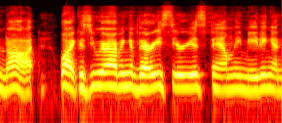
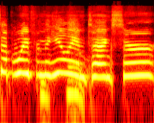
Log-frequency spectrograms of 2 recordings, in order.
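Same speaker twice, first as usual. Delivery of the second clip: put-on very high, childlike little-kid voice; 12 semitones higher than usual. Imitating how he talks, mocking him: imitating his childlike voice. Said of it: "And then he talks like this".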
